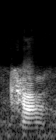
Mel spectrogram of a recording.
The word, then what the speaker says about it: K: We go like, ah, and K in Portuguese is pronounced ka.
